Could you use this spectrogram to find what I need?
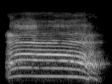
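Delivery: high, loud imitated scream of pain; father mimics his son's pained yell. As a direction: cry out suddenly and high like a hurt boy. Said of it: "and he yelled".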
